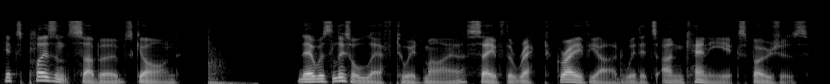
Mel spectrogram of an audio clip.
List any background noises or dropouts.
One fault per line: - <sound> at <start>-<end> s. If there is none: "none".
- tap at 2.1-2.6 s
